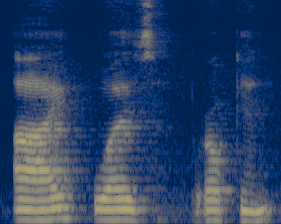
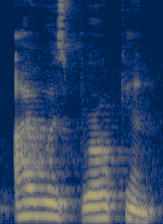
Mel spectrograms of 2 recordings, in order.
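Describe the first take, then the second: First: Slow, heavy repeat of "I was broken"; drawn-out, weighted "I was broken"; slower repeat. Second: Said in the usual way. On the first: Real, not acted. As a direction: let "I was broken" sink in slowly.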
